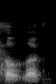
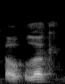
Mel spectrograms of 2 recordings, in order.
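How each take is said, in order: First: The word begins with a clear h sound. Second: The word begins with a vowel, no h sound. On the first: This is how the company itself says it. "but they say Hotlook" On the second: This is the technically correct French-style pronunciation. "technically it's pronounced Oatlook"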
